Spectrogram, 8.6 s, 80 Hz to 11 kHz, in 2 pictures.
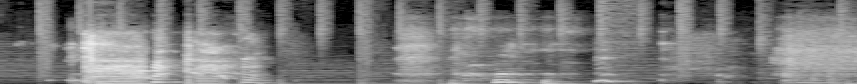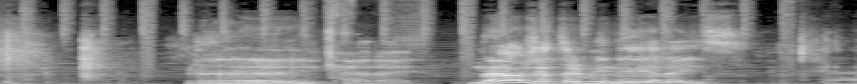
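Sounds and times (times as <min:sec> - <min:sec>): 
person coughing harshly: 0:00.2 - 0:01.4, 0:02.1 - 0:03.3
speech: 0:00.3 - 0:03.2, 0:03.9 - 0:04.6, 0:05.2 - 0:08.5.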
